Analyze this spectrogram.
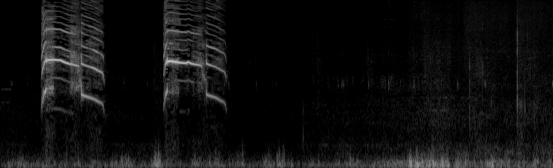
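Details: Two piercing, whistled squeals from a goshawk, each about three-quarters of a second and slurring downward, spaced roughly one and a half seconds apart. Low rumbling noise follows.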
